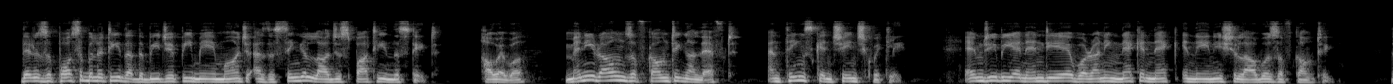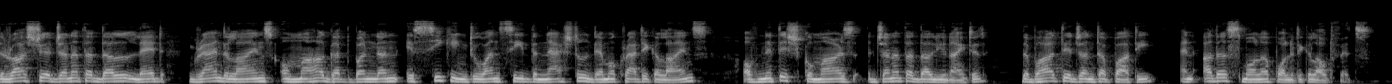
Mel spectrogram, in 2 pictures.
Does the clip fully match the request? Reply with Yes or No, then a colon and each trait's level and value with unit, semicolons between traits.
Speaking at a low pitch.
Yes: low, 130 Hz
